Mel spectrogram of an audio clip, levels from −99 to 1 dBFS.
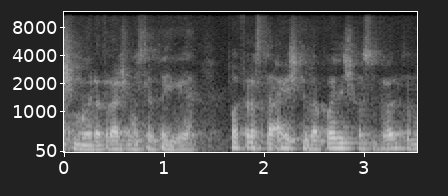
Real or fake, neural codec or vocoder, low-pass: fake; codec, 32 kHz, 1.9 kbps, SNAC; 10.8 kHz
